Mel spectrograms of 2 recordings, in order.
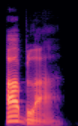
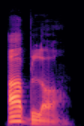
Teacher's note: the stress of these words is on the first syllable which sounds like AB the part that changes doesn't get stressed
